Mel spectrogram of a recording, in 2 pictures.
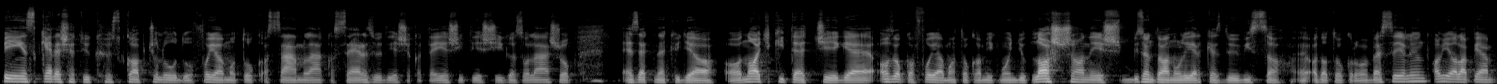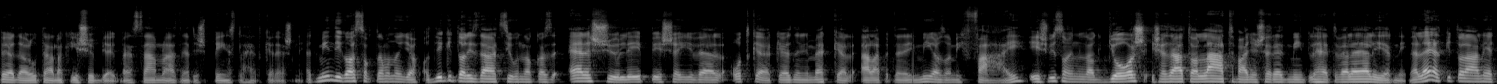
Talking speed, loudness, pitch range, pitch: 150 wpm, -29 LUFS, 100-125 Hz, 110 Hz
